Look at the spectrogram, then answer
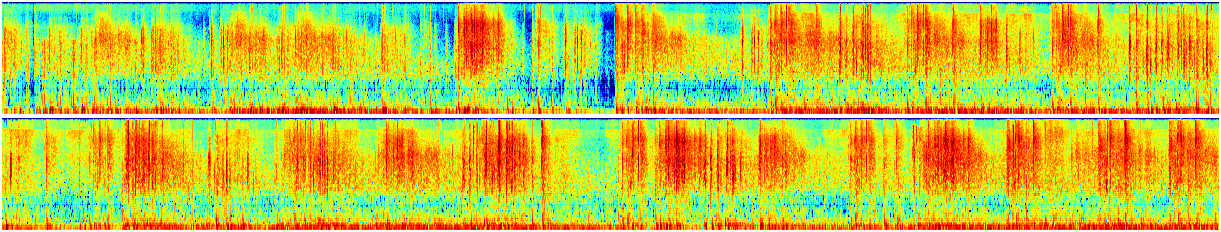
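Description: Civil War cannon artillery in the strategy game Grand Tactician rumbles continuously, with dense overlapping booms and crackling volleys from a large battle, loud and unbroken apart from a brief dip early on, with no talk over it.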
